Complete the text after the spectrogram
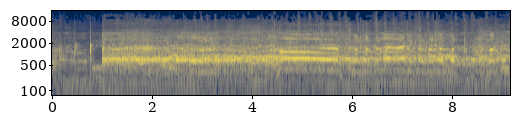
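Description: A crowd of young men cheers and shouts with excitement.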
